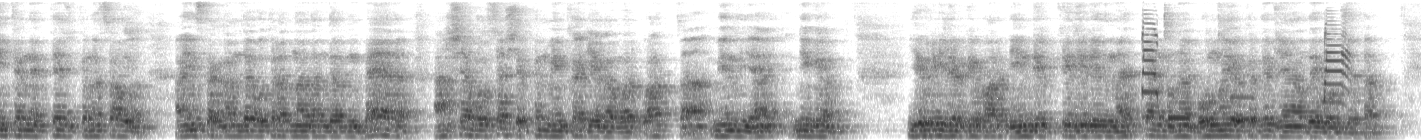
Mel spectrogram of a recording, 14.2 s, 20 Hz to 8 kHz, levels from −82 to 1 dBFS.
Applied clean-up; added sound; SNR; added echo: none; Guitar; 4 dB; reverberation time 0.6 s.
